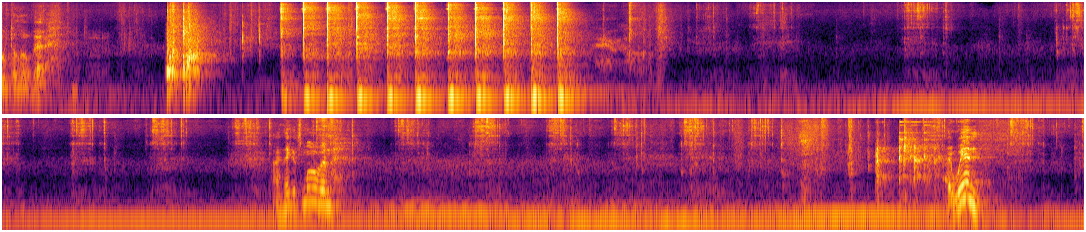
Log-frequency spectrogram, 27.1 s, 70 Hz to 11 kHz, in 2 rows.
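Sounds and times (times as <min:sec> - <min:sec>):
low steady hum: 0:00.0 - 0:27.0
tool clicks and scrapes: 0:02.1 - 0:27.0
hammer striking metal: 0:03.5 - 0:07.4.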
